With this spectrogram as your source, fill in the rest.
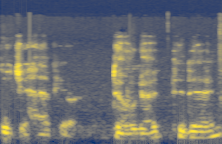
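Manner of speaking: mock, very soft, hushed, patronizing, condescending voice. Repeating back the other speaker's question: imitating Peter's patronizing tone. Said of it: "patronizing tone in which you asked".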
